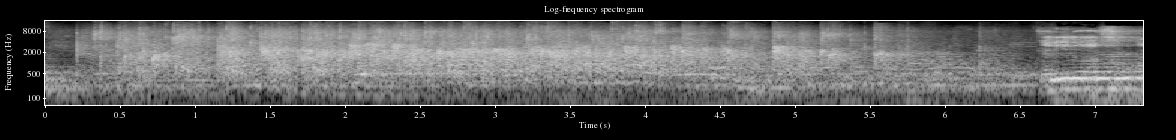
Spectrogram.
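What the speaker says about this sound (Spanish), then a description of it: "Un aplauso para él." Steady, loud applause from an audience at a village community gathering for a religious festival in Peru, sustained dense clapping filling the room for several seconds, with a shift in tone near the end.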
